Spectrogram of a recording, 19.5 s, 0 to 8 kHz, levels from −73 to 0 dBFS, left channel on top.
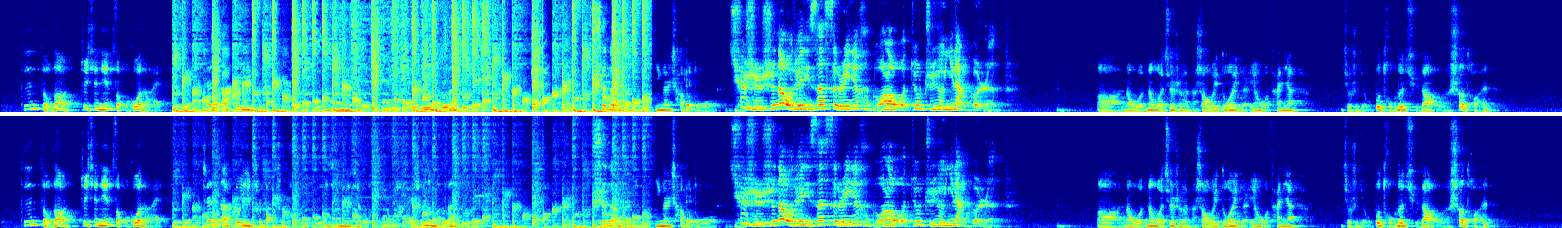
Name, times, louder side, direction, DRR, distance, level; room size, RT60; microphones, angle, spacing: voice 1, 0.3-2.0 2.5-6.3 7.4-8.9 9.2-9.3 13.7-16.3 16.8-18.6, right 1 dB, 10° right, 3 dB, 0.6 m, -24 dB
sound 1, 2.2-8.2, left 8 dB, 85° left, 0.4 m, -22 dB
voice 2, 7.4-7.9 8.6-8.7 9.1-12.5, left 3 dB, 30° left, 5 dB, 1.5 m, -20 dB
11.0 x 8.6 x 6.4 m, 0.64 s
head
